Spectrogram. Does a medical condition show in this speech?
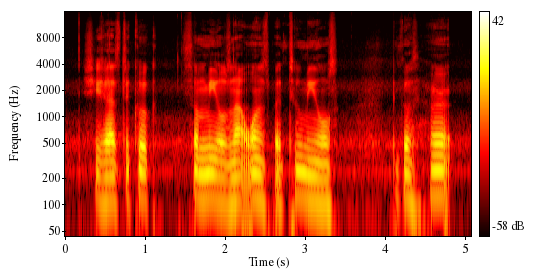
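Yes: cerebral palsy; released from pediatric care, past therapy including occupational therapy; no longer in therapy, no surgery needed; never needed speech therapy.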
